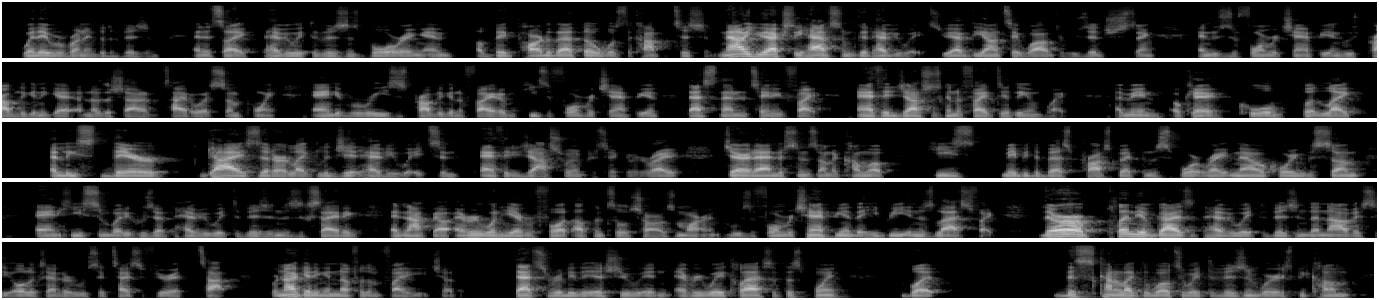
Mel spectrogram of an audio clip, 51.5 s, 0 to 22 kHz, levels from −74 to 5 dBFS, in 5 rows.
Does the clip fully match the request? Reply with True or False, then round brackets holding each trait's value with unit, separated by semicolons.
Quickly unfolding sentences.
True (235 wpm)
